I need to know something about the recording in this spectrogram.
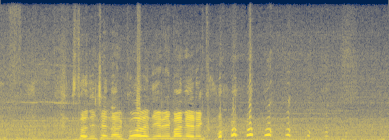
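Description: A man exclaims excitedly close by.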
